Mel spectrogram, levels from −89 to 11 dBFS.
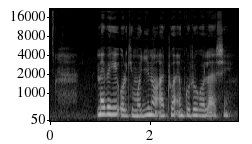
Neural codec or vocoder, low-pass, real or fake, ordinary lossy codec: vocoder, 44.1 kHz, 128 mel bands every 256 samples, BigVGAN v2; none; fake; none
